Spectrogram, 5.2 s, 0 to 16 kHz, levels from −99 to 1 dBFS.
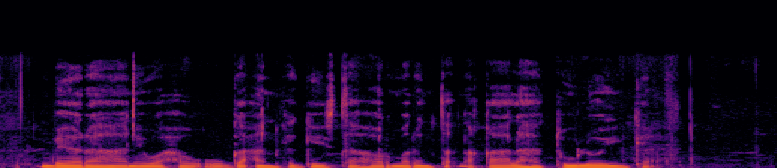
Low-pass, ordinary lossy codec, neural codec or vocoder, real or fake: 10.8 kHz; none; none; real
